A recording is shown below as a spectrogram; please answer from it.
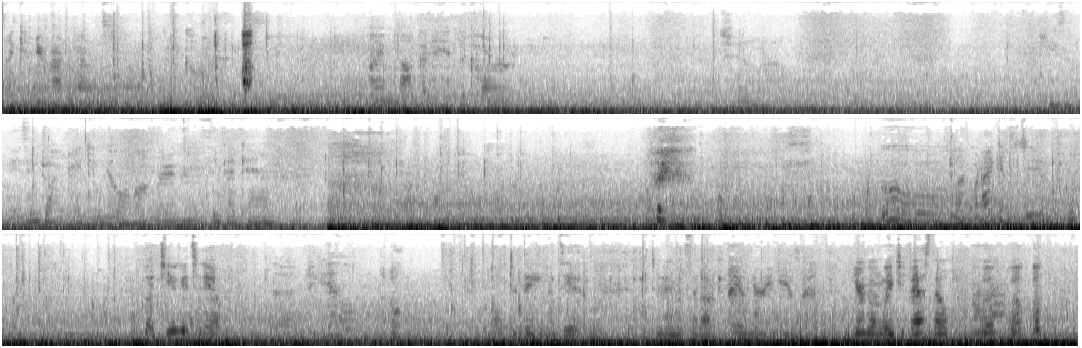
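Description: Steady low road and engine rumble inside a moving car's cabin. The rumble steps up suddenly and louder about halfway through.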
